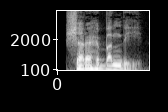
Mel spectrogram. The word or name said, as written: शरह-बंदी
